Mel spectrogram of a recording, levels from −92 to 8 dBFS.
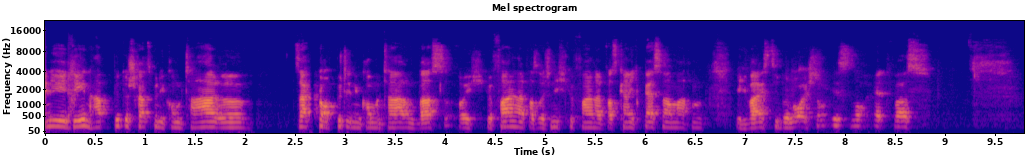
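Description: At 2.06 s there is a short stall from a late packet. The sound hangs for about 43 ms, until about 2.13 s. A second one follows at 2.64 s, holding about 38 ms to 2.71 s. Each time a packet arrived late and the jitter buffer ran dry. The receiver stretched the last sound to fill the wait, then resumed where it stopped. Nothing is lost. Each hold adds its length to the playback delay.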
